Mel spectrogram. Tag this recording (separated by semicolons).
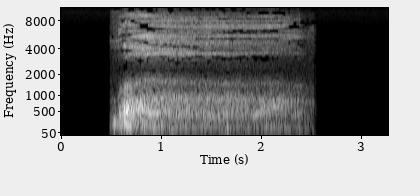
freaky; growl; not-nice; odd; angry; weird; bad; horror; animal; monster; evil; mean; macabre; scary-animal; dark; dismal; scary; awesome; feral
